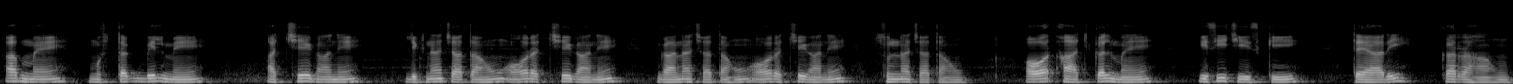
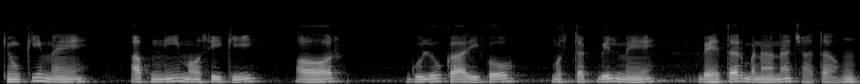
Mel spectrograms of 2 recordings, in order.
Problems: none marked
